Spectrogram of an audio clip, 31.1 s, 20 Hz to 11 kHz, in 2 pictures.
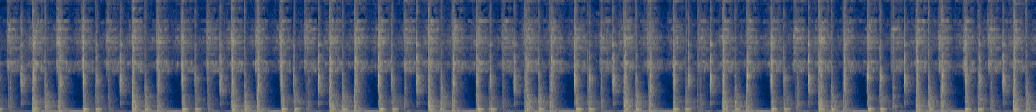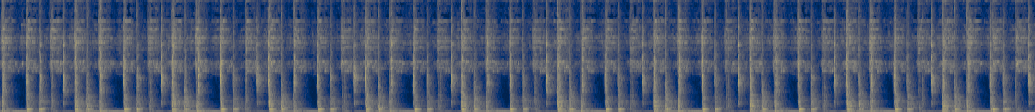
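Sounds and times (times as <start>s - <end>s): hand drums playing: 0.0s - 31.0s.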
